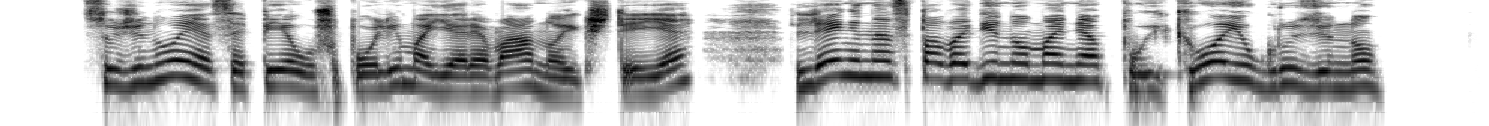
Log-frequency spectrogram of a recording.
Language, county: Lithuanian, Panevėžys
